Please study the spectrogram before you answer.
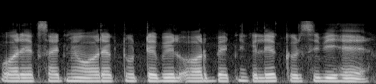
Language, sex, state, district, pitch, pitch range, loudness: Hindi, male, Arunachal Pradesh, Lower Dibang Valley, 155 Hz, 150-155 Hz, -14 LUFS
